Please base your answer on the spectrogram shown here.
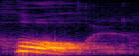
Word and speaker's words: whole: Et d'où l'utilisation de his or her story et whole, W-H-O-L, pour dire entier, mais ne prononcez pas le W. Par contre, vous devez prononcer le H de whole.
